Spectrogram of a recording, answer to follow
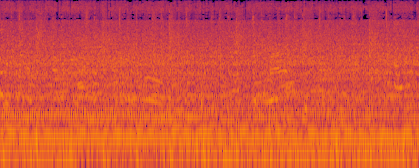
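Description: Outrigger boat's engine droning steadily at one unchanging pitch while under way, with faint voices over it.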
